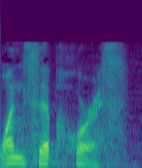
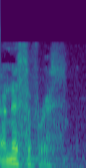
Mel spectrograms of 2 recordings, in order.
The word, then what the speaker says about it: Onesiphorus: Good old one-sip Horace. Or as we pronounce it, Onesiphorus. Onesiphorus, there we go.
